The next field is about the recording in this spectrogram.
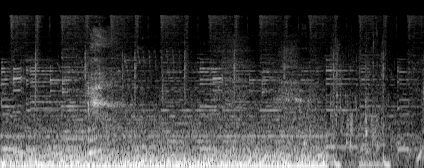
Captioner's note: Chuckles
